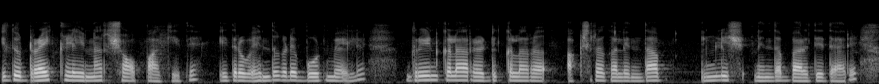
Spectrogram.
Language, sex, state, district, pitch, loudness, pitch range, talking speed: Kannada, female, Karnataka, Mysore, 180 Hz, -21 LUFS, 170-195 Hz, 110 wpm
